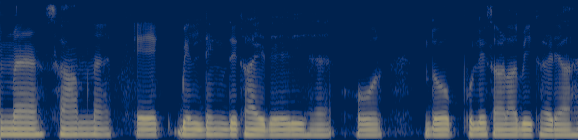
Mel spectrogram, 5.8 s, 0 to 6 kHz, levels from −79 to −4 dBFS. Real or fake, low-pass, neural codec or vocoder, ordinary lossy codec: real; 5.4 kHz; none; none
